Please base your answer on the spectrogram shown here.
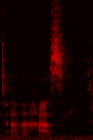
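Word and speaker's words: Ta-Nehisi: this author's name and I think it's tanasi coats I would have pronounced it differently again based on my speaking ability to speak Spanish um but I heard people who I really don't think would mispronounce his name pronounce it tanassi so tanassi codes the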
